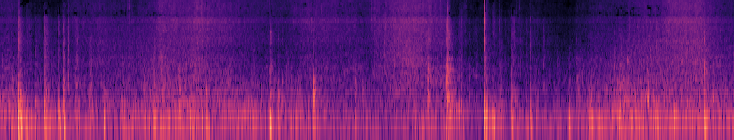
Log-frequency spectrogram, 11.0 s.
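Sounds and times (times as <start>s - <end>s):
small firework cracks: 0.0s - 3.3s, 6.3s - 11.0s
firework booms: 0.0s - 11.0s
low rumble of bursts: 0.0s - 11.0s.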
